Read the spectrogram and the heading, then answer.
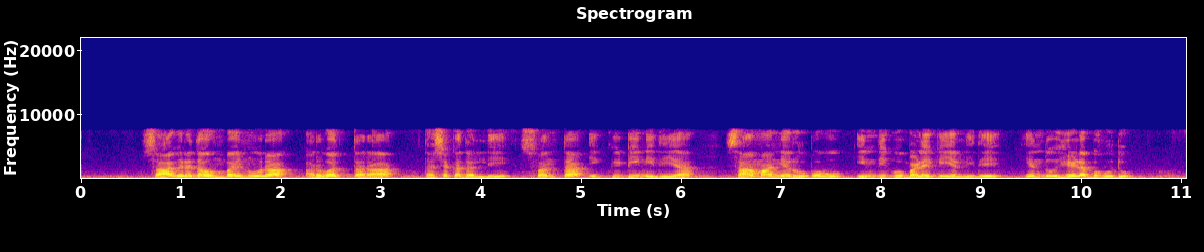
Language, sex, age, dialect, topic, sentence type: Kannada, male, 18-24, Mysore Kannada, banking, statement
